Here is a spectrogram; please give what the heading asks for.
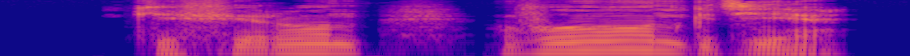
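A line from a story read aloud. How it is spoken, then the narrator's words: Quiet. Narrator (Russian): тихо сказал Эфикл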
